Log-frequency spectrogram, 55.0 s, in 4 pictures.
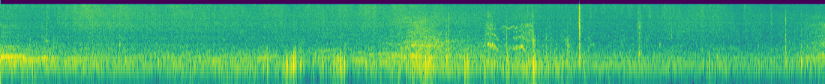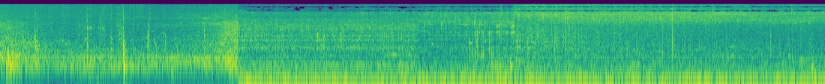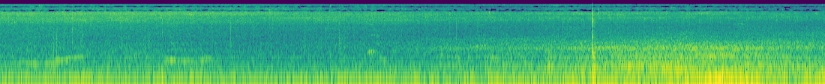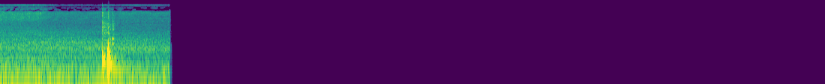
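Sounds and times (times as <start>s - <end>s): food sizzling on hot plate: 0.0s - 42.2s.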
